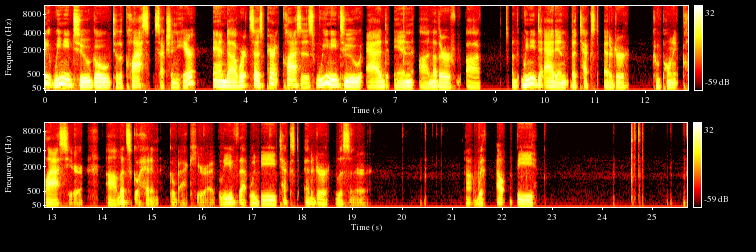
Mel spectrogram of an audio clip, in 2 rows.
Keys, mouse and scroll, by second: 2.0 click, 5.7 click, 6.2 click, 12.6 click, 13.2 click, 13.7 click, 15.0 click, 16.8-18.2 drag, 19.3-20.5 drag, 20.7 ctrl+c, 21.0 ctrl+click, 21.8 ctrl+v, 22.2 ctrl+7, 22.9 ctrl+6, 24.5 6, 24.9 BackSpace, 25.6 ctrl+a.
